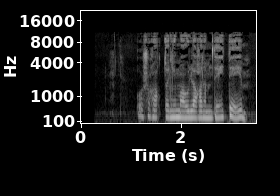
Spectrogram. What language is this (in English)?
Bashkir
